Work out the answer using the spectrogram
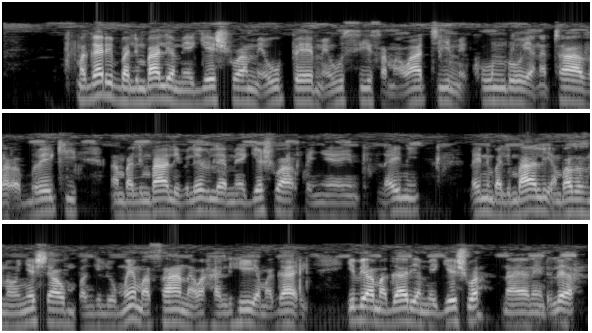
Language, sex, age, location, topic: Swahili, male, 25-35, Kisumu, finance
